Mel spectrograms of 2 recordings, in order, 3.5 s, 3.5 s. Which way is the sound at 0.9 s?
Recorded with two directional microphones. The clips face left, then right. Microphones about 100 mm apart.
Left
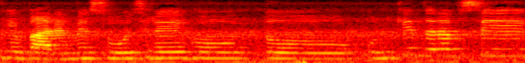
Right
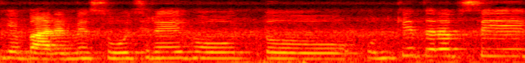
30° left (ahead or behind).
